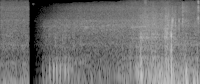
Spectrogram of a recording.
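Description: The sound cuts out completely for a moment early on, then a loud low rumble with a few sharp knocks builds up in the second half.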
